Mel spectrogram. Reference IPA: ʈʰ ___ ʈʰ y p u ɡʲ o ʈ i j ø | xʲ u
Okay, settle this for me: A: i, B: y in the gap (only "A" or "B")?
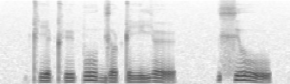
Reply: A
